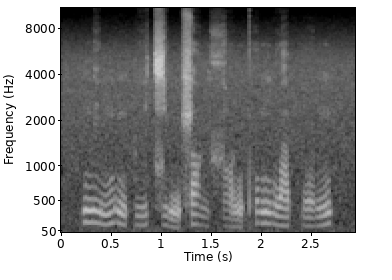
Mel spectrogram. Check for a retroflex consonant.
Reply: present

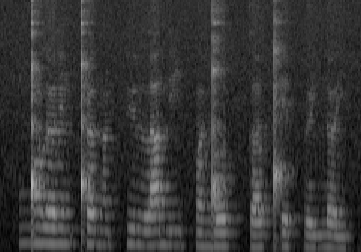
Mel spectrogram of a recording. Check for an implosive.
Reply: absent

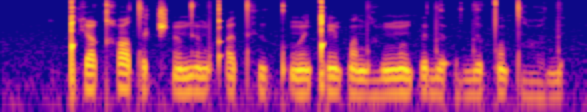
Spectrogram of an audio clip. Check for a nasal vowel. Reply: present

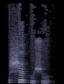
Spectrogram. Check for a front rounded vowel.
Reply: present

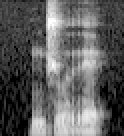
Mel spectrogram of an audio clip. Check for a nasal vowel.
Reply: absent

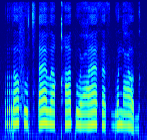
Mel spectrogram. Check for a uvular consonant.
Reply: present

